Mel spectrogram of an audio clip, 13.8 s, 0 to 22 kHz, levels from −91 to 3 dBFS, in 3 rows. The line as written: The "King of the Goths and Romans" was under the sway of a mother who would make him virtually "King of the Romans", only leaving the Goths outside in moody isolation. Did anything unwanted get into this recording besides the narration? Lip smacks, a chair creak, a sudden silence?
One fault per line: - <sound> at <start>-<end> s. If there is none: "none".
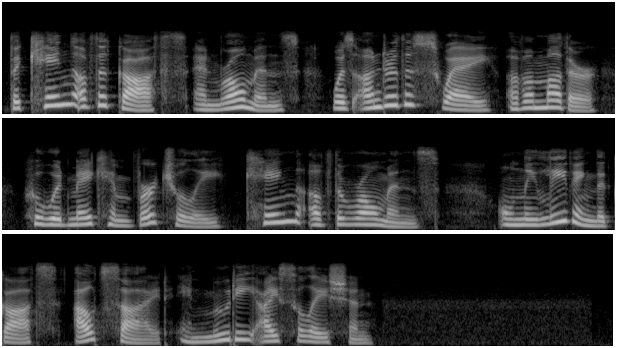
none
